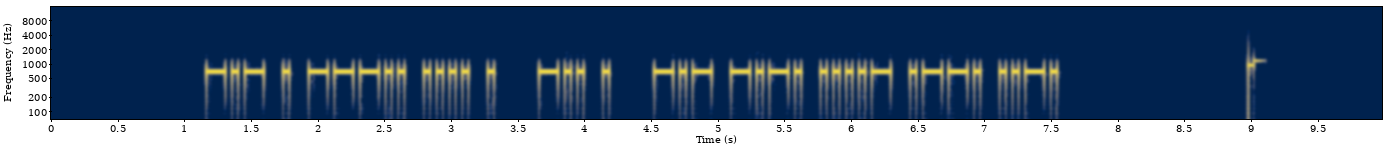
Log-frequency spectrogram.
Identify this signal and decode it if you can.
Morse code, heard as a keyed tone, about 25 wpm, 700 Hz. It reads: KE8HE DE KC4PF
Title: USA Callsign DE Callsign - 5 Characters - 25wpm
